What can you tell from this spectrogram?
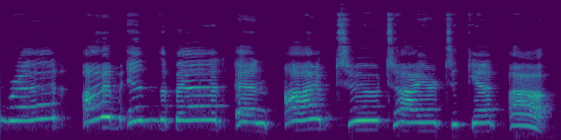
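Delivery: put-on high, weak old-lady voice with a whimper; wolf faking a frail grandmother, pitched high; sick granny put on by the wolf; wolf as grandma.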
